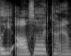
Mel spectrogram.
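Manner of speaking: ordinary talk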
